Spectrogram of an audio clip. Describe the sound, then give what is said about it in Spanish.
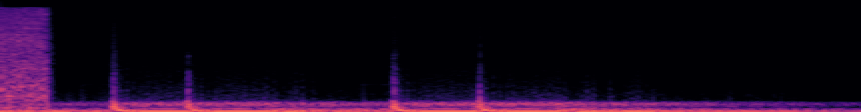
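Heartbeat sound effect in a radio jingle: paired low thumps in a slow lub-dub rhythm over a steady droning hum, with a burst of noise at the very start and no voices. “San Juan de los Morros, Suenan los latidos de la patria grande.”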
